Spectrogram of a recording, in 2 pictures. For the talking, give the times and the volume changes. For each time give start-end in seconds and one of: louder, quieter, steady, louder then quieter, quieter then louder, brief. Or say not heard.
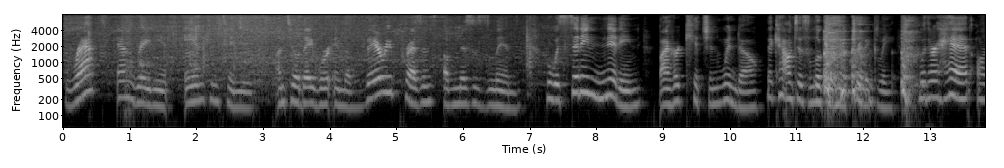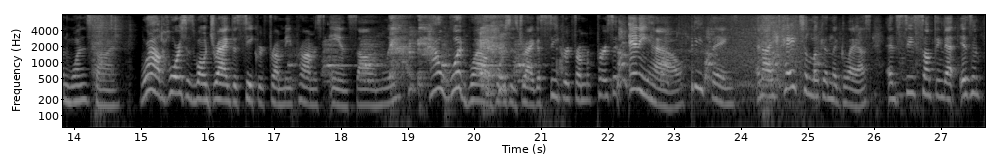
0.0-27.6 steady.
